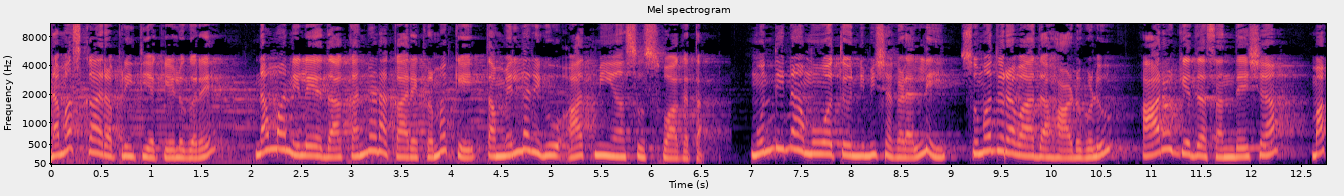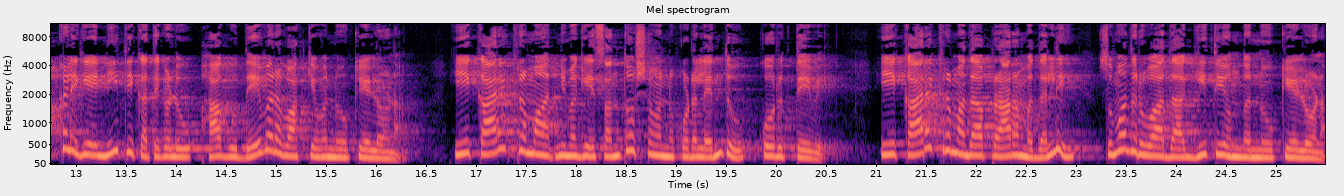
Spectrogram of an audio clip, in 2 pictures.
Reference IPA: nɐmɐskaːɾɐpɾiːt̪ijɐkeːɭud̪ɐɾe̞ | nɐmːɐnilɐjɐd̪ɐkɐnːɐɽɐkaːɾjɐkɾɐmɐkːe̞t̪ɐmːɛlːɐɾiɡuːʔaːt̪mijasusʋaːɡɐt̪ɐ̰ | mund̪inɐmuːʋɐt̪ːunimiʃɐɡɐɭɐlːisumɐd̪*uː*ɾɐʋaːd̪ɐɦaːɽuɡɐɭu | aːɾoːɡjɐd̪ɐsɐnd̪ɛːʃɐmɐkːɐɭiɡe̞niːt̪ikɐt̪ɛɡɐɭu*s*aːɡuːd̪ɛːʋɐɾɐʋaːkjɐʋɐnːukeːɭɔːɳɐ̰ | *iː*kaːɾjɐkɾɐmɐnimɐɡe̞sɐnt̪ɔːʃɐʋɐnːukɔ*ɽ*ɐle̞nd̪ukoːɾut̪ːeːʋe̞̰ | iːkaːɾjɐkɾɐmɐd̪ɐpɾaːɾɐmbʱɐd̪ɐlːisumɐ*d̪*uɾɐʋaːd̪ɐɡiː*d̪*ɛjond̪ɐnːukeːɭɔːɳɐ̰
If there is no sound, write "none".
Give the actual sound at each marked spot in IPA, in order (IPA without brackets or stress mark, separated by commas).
u, h, iː, ɽ, d̪, t̪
